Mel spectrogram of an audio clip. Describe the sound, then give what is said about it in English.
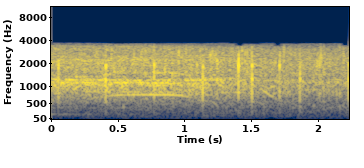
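An audience in front of a stage applauds with steady, dense clapping that continues without a break. The sound is slightly muffled, with scattered sharper claps standing out. “Give yourselves another round of applause”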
